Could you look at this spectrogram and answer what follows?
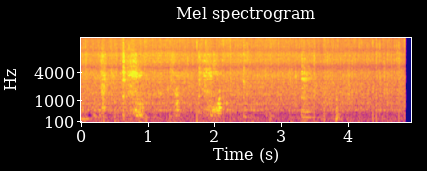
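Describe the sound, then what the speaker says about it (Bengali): Ginger garlic paste frying in a pan for a masala rohu fish curry, a bright close sizzle with intermittent stirring scrapes and clicks, steady and loud before cutting off abruptly. "আমি দেব আদা রসুন বাটা। এগুলো এখন ভালোভাবে ভেজে নেব"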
